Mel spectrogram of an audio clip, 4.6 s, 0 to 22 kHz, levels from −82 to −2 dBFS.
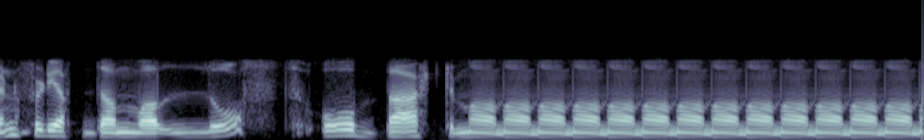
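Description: At 2.53 s the speech turns into a broken-record loop: a 0.17 s fragment repeats exactly, back to back, about a dozen times until the clip ends. The likely cause is a player or stream that stalled and kept resending its last buffered piece, so the speech that should follow is lost. Unlike an echo, the copies don't decay or overlap, and unlike packet-loss stutter the repeats are identical and perfectly regular, all within the narrow telephone band topping out near 3.7 kHz.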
